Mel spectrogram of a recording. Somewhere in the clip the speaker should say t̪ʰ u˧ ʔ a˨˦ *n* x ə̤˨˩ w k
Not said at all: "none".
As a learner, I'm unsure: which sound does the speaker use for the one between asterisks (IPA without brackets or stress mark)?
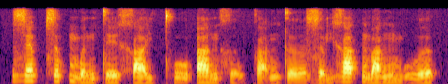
n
